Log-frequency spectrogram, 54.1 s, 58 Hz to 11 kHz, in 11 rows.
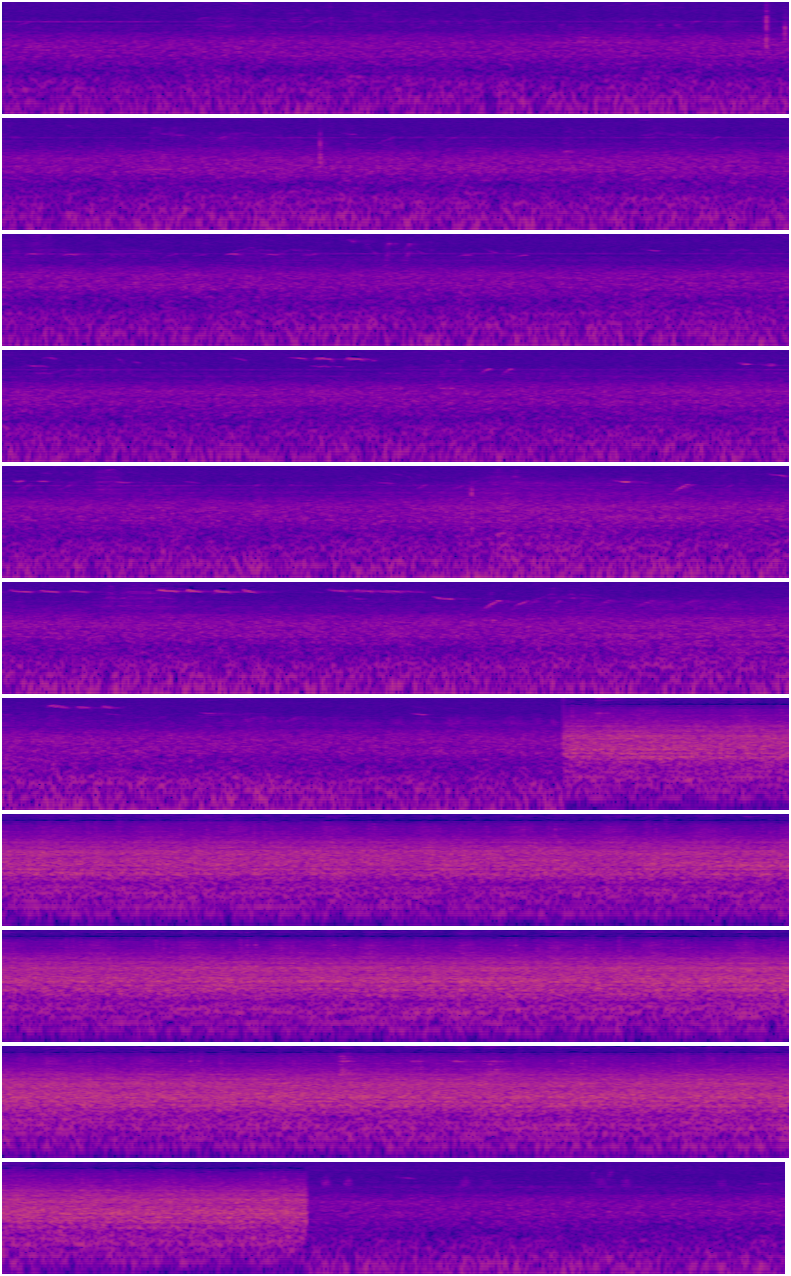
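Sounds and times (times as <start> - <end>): small birds chirping: 0.0 - 18.5, 19.1 - 33.2, 51.0 - 54.0
heavy machinery engine rumble: 0.0 - 54.0
harsh engine noise: 31.5 - 51.2.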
